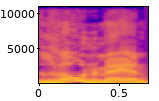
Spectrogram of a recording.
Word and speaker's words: Loneman: Oak says, "Lone, Lone Man, pronounced like men."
